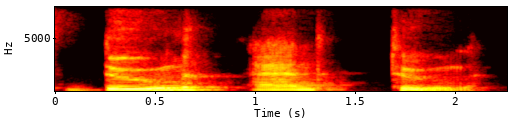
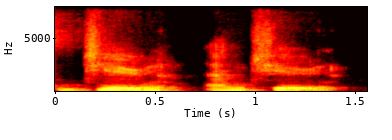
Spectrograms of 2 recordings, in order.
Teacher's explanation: So they have a pure vowel sound in the middle, oo. Whereas in British English, Australian English as well, it's dune and tune, or variations thereof.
